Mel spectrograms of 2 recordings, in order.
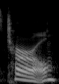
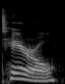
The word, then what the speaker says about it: Turl: And then my dad's name is Turl. It's not Terrell, it's Turl. Turl.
